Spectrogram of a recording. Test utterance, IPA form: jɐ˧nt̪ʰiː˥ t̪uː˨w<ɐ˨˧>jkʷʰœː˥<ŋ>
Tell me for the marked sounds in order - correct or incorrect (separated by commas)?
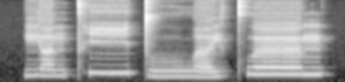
correct, correct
